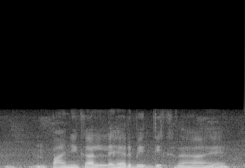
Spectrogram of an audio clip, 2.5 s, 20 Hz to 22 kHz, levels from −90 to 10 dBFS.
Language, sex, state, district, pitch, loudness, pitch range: Hindi, male, West Bengal, Alipurduar, 145 Hz, -15 LUFS, 140-160 Hz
